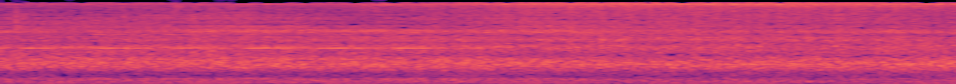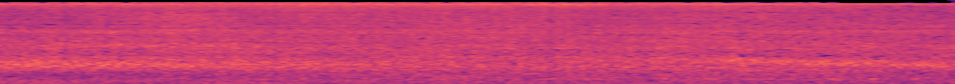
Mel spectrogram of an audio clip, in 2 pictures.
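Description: V/Line VLocity diesel multiple unit, two three-car sets coupled, passing close as it pulls away from the station: a loud, steady sound of diesel engines and wheels on the rails, with a thin high whine that fades about two seconds in.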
